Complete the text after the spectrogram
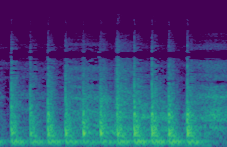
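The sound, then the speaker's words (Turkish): Insistent knocking at a house door at night, about ten hard, evenly spaced blows in quick succession within two seconds, dull thuds heard alone. “Bari kimdir bu saatte kapıyı kıracakmış gibi çalan beya?”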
